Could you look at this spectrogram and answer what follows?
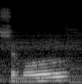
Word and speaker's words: Shmuel: gupshup with Shmuel. How do you say your name, Shmuel? Shmuel. It's 2 syllables. Shmuel.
